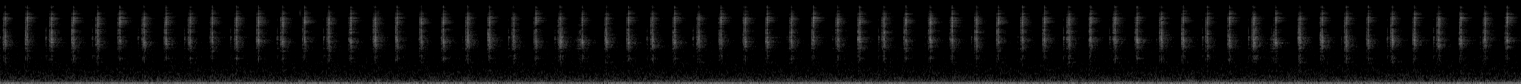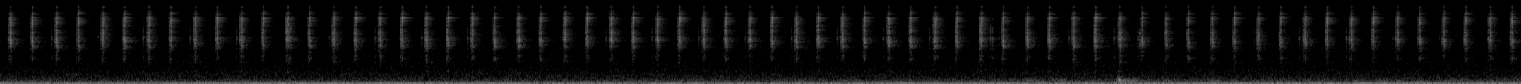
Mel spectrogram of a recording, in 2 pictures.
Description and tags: To test some microphones and preamps I used the following setup: A Sony PCM-D50 recorder and an egg timer. Distance timer to microphones: 30 cm or 1 ft. In the title of the track it says, which microphones and which preamp were used.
